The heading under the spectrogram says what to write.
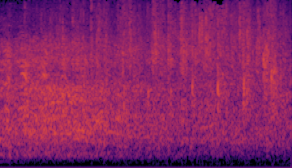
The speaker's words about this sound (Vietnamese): Chiều nay chắc có lẽ là những tràng pháo tay của đạo tràng Phật tử cũng đã thay thế cho sứ ngôn viên trong cái buổi giới thiệu cũng như là cung thỉnh pháp thoại của thầy.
